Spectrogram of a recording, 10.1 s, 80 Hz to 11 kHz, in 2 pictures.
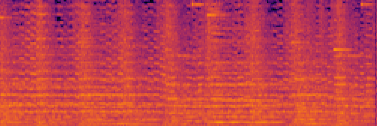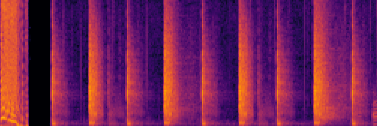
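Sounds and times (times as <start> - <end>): percussion beat: 5.7 - 10.0.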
